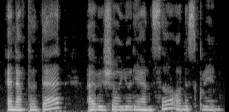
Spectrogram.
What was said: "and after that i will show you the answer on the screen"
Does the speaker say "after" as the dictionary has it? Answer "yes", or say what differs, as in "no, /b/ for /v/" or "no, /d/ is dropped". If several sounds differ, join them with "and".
yes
